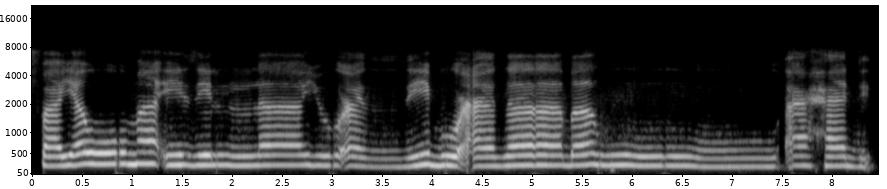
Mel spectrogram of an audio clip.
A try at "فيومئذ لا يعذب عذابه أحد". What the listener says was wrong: ainnya masih agak agak berat ya. Kebiasaan atau seperti apa?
